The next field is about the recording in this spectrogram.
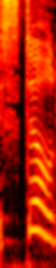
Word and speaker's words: still: 好，我们再把这句话里面的一些舌侧音再发一下 million million，美音呢是 million million， people people 跟后面 I 连读就是 people lie people lie，后面的 still still 啊，注意 still 这个词还要注意，就是中间的这个字母 t 不要发成 t，应该是类似于一个 d 的发音，所以是 still still still， s 后面的清辅音是不送气的，不要发成 still，应该是 still。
